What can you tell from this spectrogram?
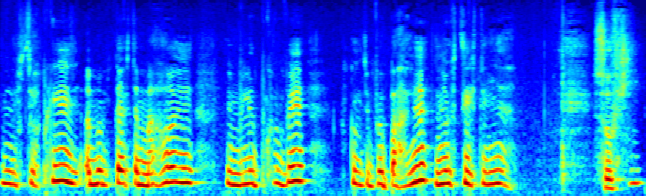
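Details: Young French-speaking woman, deaf since birth, wearing hearing aids since birth and recently new ones, speaking orally while lip-reading. Deaf speech from prelingual hearing loss.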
